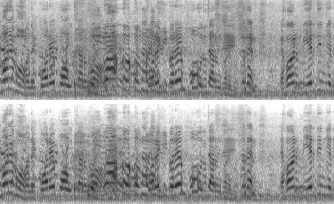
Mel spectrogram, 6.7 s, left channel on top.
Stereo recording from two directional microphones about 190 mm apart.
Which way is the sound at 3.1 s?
5° right (ahead or behind).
